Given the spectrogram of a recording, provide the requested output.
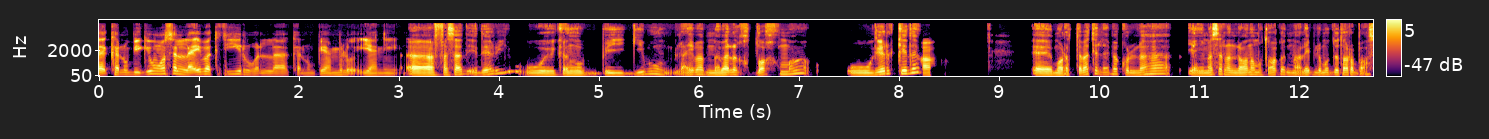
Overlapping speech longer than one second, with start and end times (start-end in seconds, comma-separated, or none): none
